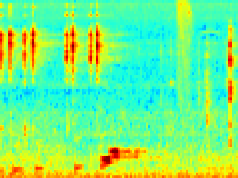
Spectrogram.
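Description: A short rising chime sounds as a game task completes.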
